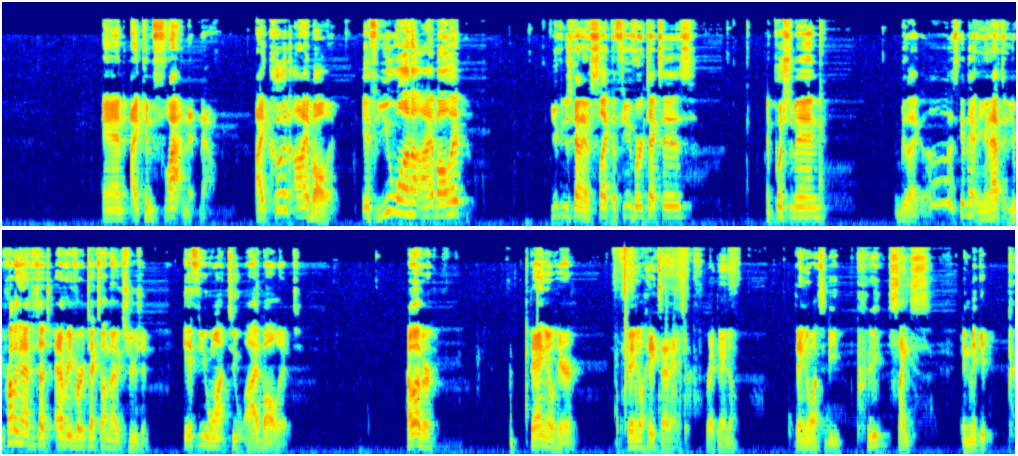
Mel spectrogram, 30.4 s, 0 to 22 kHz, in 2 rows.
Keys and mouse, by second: 2.5 click, 11.9 w.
